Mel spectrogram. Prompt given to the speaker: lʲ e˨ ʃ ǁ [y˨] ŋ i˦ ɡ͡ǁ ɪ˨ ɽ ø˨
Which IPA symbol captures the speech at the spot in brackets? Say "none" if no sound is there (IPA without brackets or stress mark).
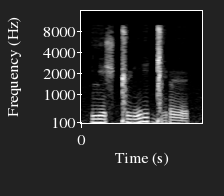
y˨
